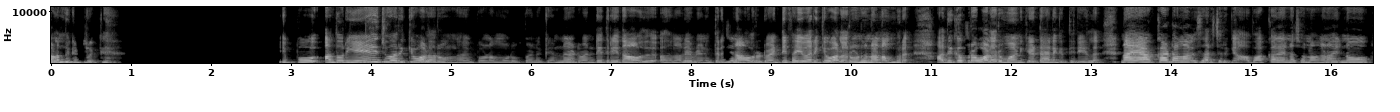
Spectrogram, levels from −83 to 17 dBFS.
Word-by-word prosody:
வளந்துகிட்டு 275 -2 +1
இருக்கு. 245 +4 -8 2.2
இப்போ 255 +4 -6 0.3
அது 285 +2 0
ஒரு 290 -1 -1 0.2
ஏஜ் 375 0 +2
வரைக்கும் 330 0 0
வளருங்க. 245 -4 -2 0.2
இப்போ 210 0 -13
நமக்கு 110 - -12
என்ன 290 +4 -4
23 260 +4 -5
தான் 270 -1 +5
ஆகுது. 215 -3 -2 0.2
அதனால 220 +4 -6
இப்டி 245 -3 -7
எனக்கு 210 0 -9
தெரிஞ்சு 275 +4 -4
நான் 240 -3 +3
ஒரு 215 - -3
25 265 +4 +1
வரைக்கும் 260 +2 +1
வளரும்னு 250 +3 +2
நான் 255 -5 +3
நம்புறேன். 250 +2 -2 0.4
அதுக்கப்றம் 300 +1 +1
வளருமான்னு 265 +1 +2
கேட்டா 245 +2 -2
எனக்கு 245 -2 -4
தெரியல. 230 0 -6 0.3
நான் 320 0 +9
என் 300 - +9
அக்காட்ட 370 +4 +3
எல்லாம் 330 -1 +1
விசாரிச்சிருக்கேன். 255 -5 -5
அப்ப 240 - -8
அக்கா 290 +5 -4
என்ன 290 0 -4
சொன்னாங்கன்னா, 260 +3 -4
இன்னும் 300 0 -1
260 Hz, 145 wpm, -23 LUFS, 240-295 Hz, 2.2 s, நான்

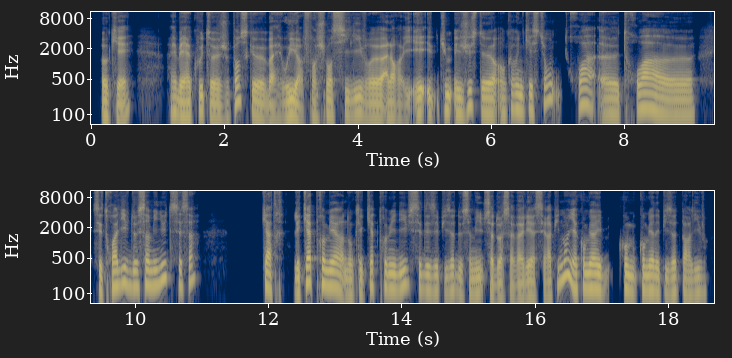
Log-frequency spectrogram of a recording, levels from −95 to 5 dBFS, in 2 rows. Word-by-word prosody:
OK. - - 0
Et 115 - -3
ben, 90 -2 +5
écoute, 115 +4 -2
heu, 80 -2 +2
je 75 +2 -4
pense 180 +3 0
que, 90 -5 +2
ben, 75 +1 0
oui, 90 +3 +3
alors 90 - +1
franchement, 90 +2 -1
6 95 +2 +1
livres, 95 -3 -1
heu, 85 0 +4
alors, 85 -1 +3
et - - +1
et - - -4
tu 125 - 0
m 105 - +1
juste, 145 +4 -1
heu, 105 -1 +4
encore 110 +4 -3
une 120 -2 +1
question, 145 - -3 0.2
3, 155 -1 -2
heu, 105 -1 0
3, 130 -2 +2
heu, 100 -1 +1 0.3
c'est - - -1
3 135 +1 +2
livres 155 0 -1
de 140 0 0
5 145 +1 +3
minutes, 175 +9 -1
c'est 140 - -2
ça? 170 +8 -3 1.0
4, - - +1
les 105 0 +1
4 165 0 +5
premières, 140 -6 +3
donc 95 -1 -3
les 100 - -2
4 140 0 -3
premiers 125 -3 0
livres, 145 +5 -1
c'est 120 - -1
des 115 -1 -2
épisodes 110 +1 -3
de 105 - -4
5 100 +2 -1
minutes. 100 +1 -2
Ça - - +1
doit 85 +1 -1
ça 80 - -1
va 80 - -3
aller 85 +3 +1
assez 85 0 -2
rapidement. 165 - -1
Il - - +2
y - - +5
a - - +2
combien 125 -1 +3 0.3
com 115 -5 0
combien 115 -1 +1
d'épisodes 105 0 -2
par 95 -3 -1
livre? 105 +2 -6
110 Hz, 220 wpm, -24 LUFS, 95-135 Hz, 1.0 s, ben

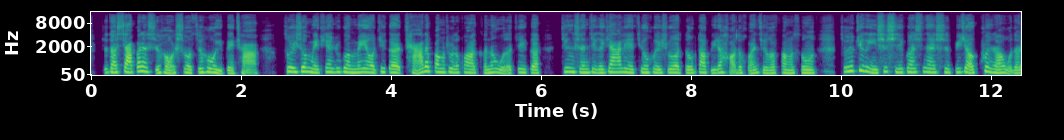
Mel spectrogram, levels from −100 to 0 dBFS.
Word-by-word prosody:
直 190 - -6
到 210 - +3
下 210 -1 +5
班 260 +3 +3
的 260 - +4
时 180 -6 -2
候 175 -3 +1
是 195 - -6
我 180 - +3
最 205 +4 -1
后 205 -2 +3
一 145 - +1
杯 155 0 -2
茶， 150 - -2 0.3
所 245 -1 +2
以 - - +4
说 250 +2 +3
每 205 -5 +2
天 220 +2 -1
如 220 +1 -2
果 215 -2 +2
没 195 +2 +2
有 195 -3 +2
这 220 - -2
个 195 -4 +2
茶 - - -1
的 260 - +4
帮 220 -4 +1
助 215 - 0
的 190 - 0
话， 190 -2 +1
可 185 - -8
能 200 +3 0
我 165 - 0
的 165 - -1
这 195 +2 -4
个 175 -2 0 0.3
精 230 -1 0
神 195 -3 0
这 195 -1 -3
个 180 - +1
压 210 +1 +2
力 195 -4 +1
就 190 +2 -1
会 185 -2 -1
说 190 0 0
得 175 0 -1
不 - - -6
到 195 -2 +2
比 165 -3 -4
较 190 - 0
好 205 - -2
的 170 - -1
缓 160 0 -3
解 165 -4 -3
和 160 +1 0
放 170 -2 -1
松。 175 0 0 0.3
所 250 +3 0
以 - - +5
这 305 +2 +2
个 260 - +2
饮 180 -4 +1
食 245 +7 -2
习 210 -5 -1
惯 215 -1 0
现 230 +1 -8
在 205 - +1
是 205 0 -3
比 205 +2 -4
较 185 -6 +3
困 235 +6 -1
扰 180 -1 +3
我 170 - -2
的， 160 0 -1
195 Hz, 365 characters per minute, -21 LUFS, 180-215 Hz, 0.3 s, 下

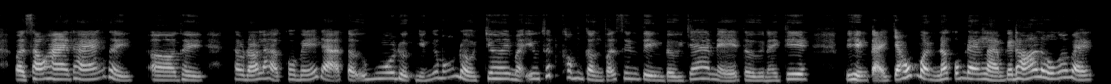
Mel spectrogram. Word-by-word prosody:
và 215 - +3
sau 245 +5 +3
2 240 -3 +4
tháng 240 +4 0
thì, 190 -4 -3
ờ, 195 -1 0
thì 195 -3 -3 0.3
sau 235 -2 -2
đó 215 +2 +2
là 270 -7 -1
cô 230 - -5
bé 220 +6 -4
đã 445 +4 +3
tự - - -2
mua 270 +3 -4
được 240 -7 -2
những 190 +3 -10
cái 290 - -7
món 320 +5 -8
đồ 195 - +1
chơi 265 -1 -1
mà 210 - -2
yêu 260 - -5
thích, 405 - -3
không 290 -4 -6
cần 215 -7 -1
phải 200 +1 -1
xin 260 -2 -8
tiền 200 -5 -1
từ 180 -1 -3
cha 260 +1 -1
mẹ, 175 -8 -3
từ 180 -2 -4
này 180 0 -7
kia. 245 +1 +3 0.4
Thì 220 - -2
hiện 200 -4 +5
tại - - +4
cháu 225 +10 +6
mình 250 - +6
nó 245 - +5
cũng 270 +2 -2
đang 255 -2 +5
làm 195 -4 +3
cái 230 - +1
đó 275 +5 +4
luôn 290 -5 +3
á 320 - -1
bạn. 215 +1 +2
235 Hz, 265 wpm, -22 LUFS, 200-265 Hz, 0.4 s, cháu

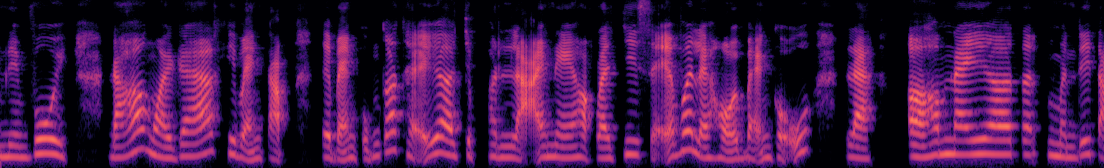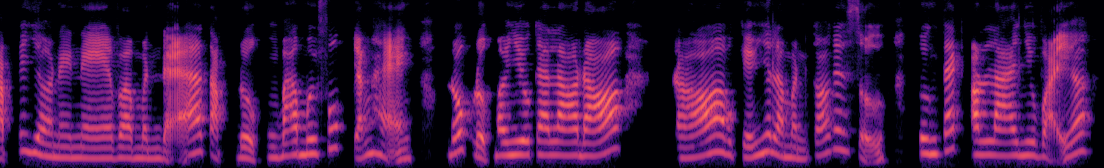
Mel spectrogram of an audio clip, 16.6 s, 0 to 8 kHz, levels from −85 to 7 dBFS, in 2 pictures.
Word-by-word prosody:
niềm 205 -1 -5
vui. 260 -3 +1 0.3
Đó, 200 - +2
ngoài 190 - +1
ra 215 +2 -3
á, 235 - +5
khi 255 - -4
bạn 165 - -1
tập - - +2 0.3
thì 295 - 0
bạn 190 - +2
cũng 190 +6 -13
có 315 - +1
thể 275 -6 +2
chụp 240 - -10
hình 210 -2 -7
lại 195 0 +6
nè 195 -2 -1
hoặc 195 - -2
là 185 - +4
chia 245 +7 -7
sẻ 320 +7 +2
với 330 +1 +4
lại 275 - +2
hội 185 - 0
bạn 185 +1 -2
cũ 200 +7 -5 0.3
là, 185 -3 +3 0.2
ờ, 210 -1 +6
hôm 245 +5 0
nay 250 +1 +3 0.3
tao 245 - 0
mình 210 -4 -7
đi 245 +4 -4
tập - - 0
cái 310 -1 -9
giờ 230 -6 -3
này 195 -1 -6
nè 185 -1 -1
và 190 -1 +1
mình 180 -1 -8
đã 280 - +5
tập - - +1
được 190 -1 -4
30 245 +4 0
phút 360 +2 -6
chẳng 260 - +1
hạn, 235 -8 +2 0.3
đốt 310 +5 0
được - - +1
bao 230 - 0
nhiêu 245 0 -1
calo 235 -1 +2
đó. 230 +10 +5 0.4
Đó, 210 +10 +3
b - - -6
kiểu 190 -2 -1
như 280 +6 -4
là - - 0
mình 190 -4 -7
có 235 +5 -3
cái 340 +1 -5
sự - - -6 0.3
tương 260 -1 -2
tác 325 +2 +2
online 240 -1 +2
như 235 0 -6
vậy 210 - +3
á, 280 +7 -1
230 Hz, 250 wpm, -25 LUFS, 195-260 Hz, 0.4 s, lại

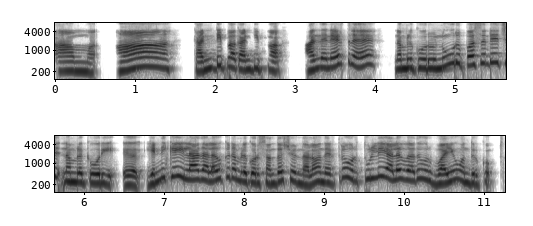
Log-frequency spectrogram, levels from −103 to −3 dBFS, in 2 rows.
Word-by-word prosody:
ஆமா. 205 -2 -2 0.4
ஆ! - - +6 0.9
கண்டிப்பா, 260 +7 0
கண்டிப்பா. 235 -1 -2 0.5
அந்த 255 +4 +1
நேரத்துல 325 +3 +1 0.5
நம்பளுக்கு 255 +1 0
ஒரு 255 0 0
100% 375 +3 0 0.2
நம்பளுக்கு 240 -2 0
ஒரு 220 - -1 0.3
எ - - 0 0.3
எண்ணிக்கையே 340 +9 0
இல்லாத 295 -1 +4
அளவுக்கு 295 +6 -1
நம்பளுக்கு 245 -6 +1
ஒரு 220 - -5
சந்தோஷம் 255 +5 -1
இருந்தாலும், 215 +1 -1
அந்த 240 -2 -1
இடத்துல 330 +12 -7
ஒரு 260 - -9
துளியளவாது 310 -3 +1
அது 310 - -5
ஒரு 255 - -5
பயம் 270 +7 +1
வந்துருக்கும். 235 +1 -5
260 Hz, 145 wpm, -21 LUFS, 230-315 Hz, 0.9 s, ஆ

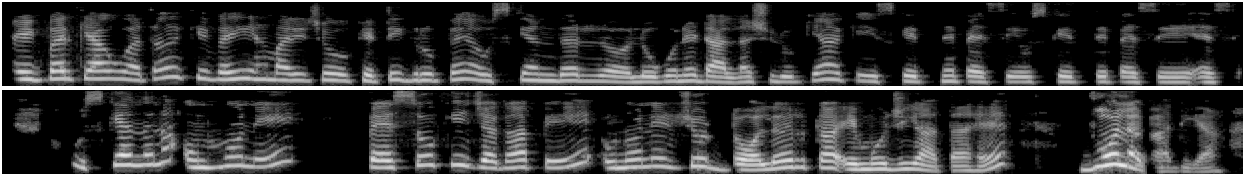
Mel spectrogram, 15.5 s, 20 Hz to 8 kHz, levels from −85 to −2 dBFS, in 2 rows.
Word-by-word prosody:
एक 240 -3 0
बार 280 0 +3
क्या 285 +1 +1
हुआ 275 -3 -2
था, 305 +9 -4
कि 310 -3 -6
वही 260 +3 +1
हमारी 240 -4 -1
जो 230 0 0
किटी 215 +4 -1
ग्रुप 230 +1 -3
है 270 +1 -2
उसके 225 +3 -5
अंदर 220 -1 -1 0.3
लोगों 180 +2 -1
ने 210 +1 0
डालना 170 -2 0
शुरू 180 -2 -4
किया 250 +2 -2
कि 215 -4 -7
इसके 190 +1 -5
इतने 185 +2 -5
पैसे, 180 -1 -4
उसके 175 +1 -5
इतने 175 +1 -5
पैसे, 170 -1 -5
ऐसे। 165 - -9 0.5
उसके 260 +8 -2
अंदर 350 0 +5
ना 445 +6 0
उन्होंने, 285 +5 0 0.5
पैसों 260 +5 +2
की 350 -1 +1
जगह 250 +1 +3
पे 245 0 +1 0.3
उन्होंने 270 +5 +1
जो 300 -1 +2 0.2
डॉलर 220 +9 +5
का 245 -1 +5
इमोजी 200 +1 +3
आता 155 +2 -4
है 320 - 0 0.6
वो 345 +4 +10
लगा 335 - +5
दिया। 125 +1 -11
230 Hz, 175 wpm, -23 LUFS, 185-270 Hz, 0.6 s, वो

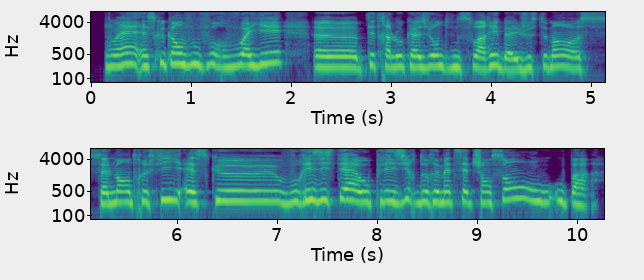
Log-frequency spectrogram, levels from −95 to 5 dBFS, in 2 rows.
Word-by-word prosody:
Ouais. 245 +4 +1
Est-ce 225 - -2
que 285 - -1
quand 270 +1 +3
vous 260 +1 +1
vous 255 +2 -4
revoyez, 245 +5 +1 0.3
heu, 215 -1 +3
peut-être 220 +3 -4
à - - +5
l'occasion 220 +1 +1
d'une 215 -1 -2
soirée, 220 +3 +1
beh, 185 -2 +1
justement 215 +2 -3
seulement 225 +5 -1
entre 245 +1 -2
filles, 280 +2 -1
est-ce 235 -1 +3
que 260 -1 0
vous 245 0 -2
résistez 275 +2 +2
à 280 -3 +5
au 245 - -1
plaisir 255 +2 -2
de 245 +1 -2
remettre 245 -1 0
cette 245 -1 -1
chanson 240 +3 -2 0.2
ou 260 -2 -3
ou 265 -3 -2
pas? 215 -3 -2
240 Hz, 185 wpm, -18 LUFS, 220-260 Hz, 0.3 s, à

